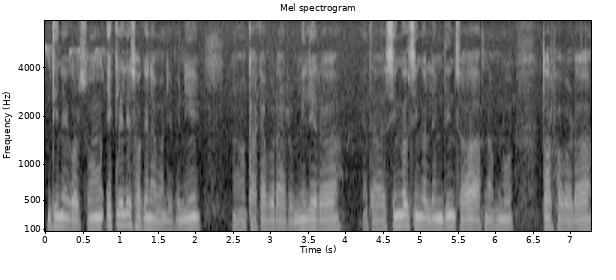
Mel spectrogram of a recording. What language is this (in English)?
Nepali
